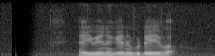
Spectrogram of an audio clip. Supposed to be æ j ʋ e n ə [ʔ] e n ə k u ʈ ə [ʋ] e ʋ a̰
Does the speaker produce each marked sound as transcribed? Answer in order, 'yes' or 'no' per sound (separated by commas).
no, no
